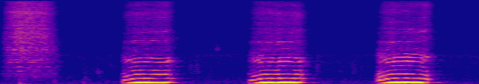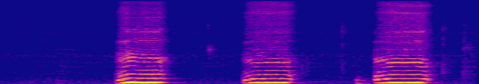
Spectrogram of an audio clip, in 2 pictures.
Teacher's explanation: F 발음은 무성음이어서 아까 공기만 나왔었지만 이제 V 발음은 같은 형식 순치 마찰인 것 같지만 유성음이라는 차이만 있습니다. 자, 무성음과 유성음의 가장 큰 차이, 무성과 유성의 가장 큰 차이는 무성음은 공기만으로 소리를 만들어 주는 것이고 유성음은 공기 플러스 성대 소리를 성대 울림으로 소리를 만들어 주는 거예요.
